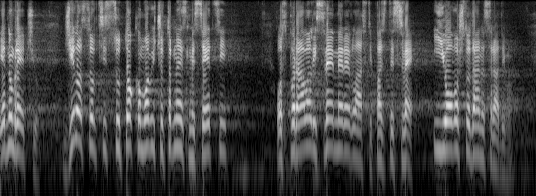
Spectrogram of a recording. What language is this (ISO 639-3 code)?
srp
